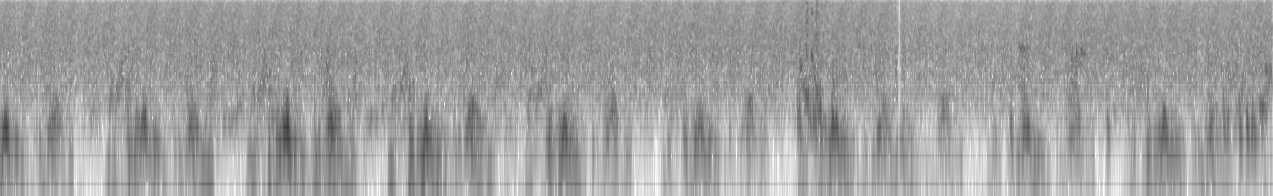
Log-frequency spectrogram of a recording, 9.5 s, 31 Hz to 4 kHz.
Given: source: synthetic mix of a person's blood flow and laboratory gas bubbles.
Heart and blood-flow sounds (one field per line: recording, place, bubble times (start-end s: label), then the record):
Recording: Doppler ultrasound of blood flow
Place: precordium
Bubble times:
5.97-6.33 s: bubbles
7.64-7.79 s: bubbles
8.00-8.17 s: bubbles
8.29-8.34 s: bubbles
9.13-9.55 s: bubbles
From the record:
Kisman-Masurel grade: 221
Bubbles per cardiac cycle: several, 3 to 8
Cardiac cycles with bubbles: 10 to 50%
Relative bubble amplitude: barely perceptible (0.100 to 0.250)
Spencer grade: 2 (many but less than half of the cardiac periods contain bubble signals, singularly or in groups)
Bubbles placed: anywhere in the cardiac cycle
